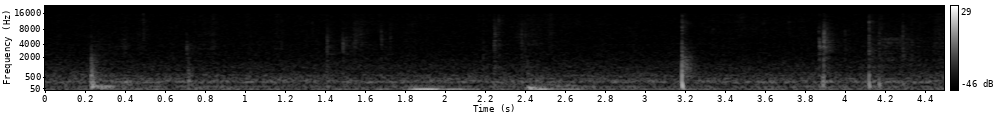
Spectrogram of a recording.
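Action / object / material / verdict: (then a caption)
knock / block of gym chalk / chalk / none. Fingertips press, snap and crush a large, solid, crumbly rose-shaped molded block of purple gym chalk (magnesium carbonate) lying on a clear plastic tray, breaking it into pieces and powder. Several soft, low crunches and a few sharp, dry snaps stand out over a quiet background, each dying away almost instantly.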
